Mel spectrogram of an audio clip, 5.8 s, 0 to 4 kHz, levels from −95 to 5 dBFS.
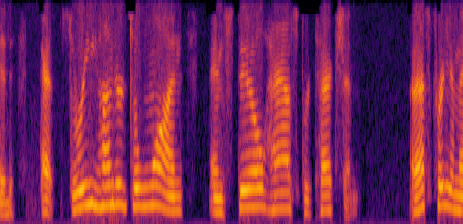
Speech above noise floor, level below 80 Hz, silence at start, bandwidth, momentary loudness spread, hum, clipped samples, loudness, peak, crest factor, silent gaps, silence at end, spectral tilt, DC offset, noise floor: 48 dB; -58 dBFS; 0 s; 4 kHz; 14 LU; none; under 0.1%; -19 LUFS; -2 dBFS; 16 dB; none; 0 s; -11 dB/octave; under 0.1%; -66 dBFS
